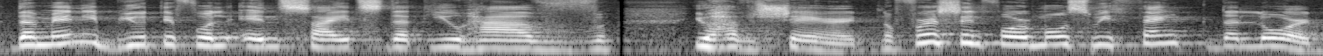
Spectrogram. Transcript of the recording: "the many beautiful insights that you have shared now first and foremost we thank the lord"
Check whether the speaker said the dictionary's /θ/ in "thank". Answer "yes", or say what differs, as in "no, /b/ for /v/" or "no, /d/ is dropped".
yes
